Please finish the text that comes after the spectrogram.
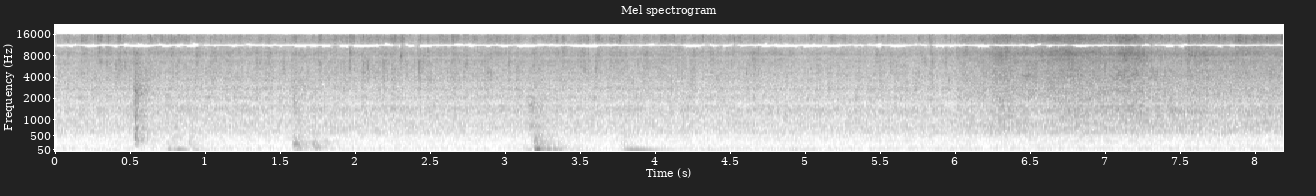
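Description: Fresh ginger and garlic frying in a pan, a steady close sizzle with a few soft knocks and stirring clatters, growing slightly louder toward the end.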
